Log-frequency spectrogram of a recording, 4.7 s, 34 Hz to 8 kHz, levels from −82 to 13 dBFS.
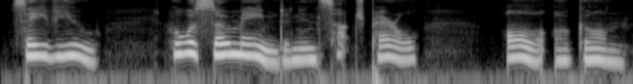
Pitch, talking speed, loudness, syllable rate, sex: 190 Hz, 140 wpm, -16 LUFS, 5.0 syllables/s, female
